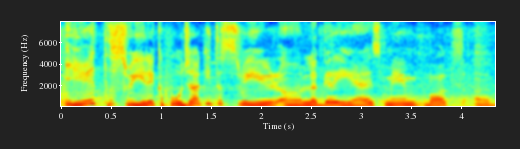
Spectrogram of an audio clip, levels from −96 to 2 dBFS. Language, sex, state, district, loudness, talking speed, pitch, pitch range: Hindi, female, Punjab, Kapurthala, -12 LUFS, 165 wpm, 245 Hz, 235-260 Hz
